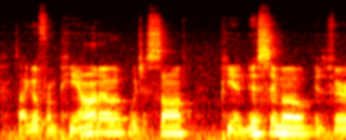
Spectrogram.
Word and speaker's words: piano: You pronounce that piano, not piano.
